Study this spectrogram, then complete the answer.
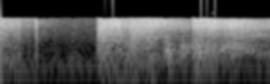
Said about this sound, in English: Oh, for the love of Pete. That shot smashed my rifle to bits.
